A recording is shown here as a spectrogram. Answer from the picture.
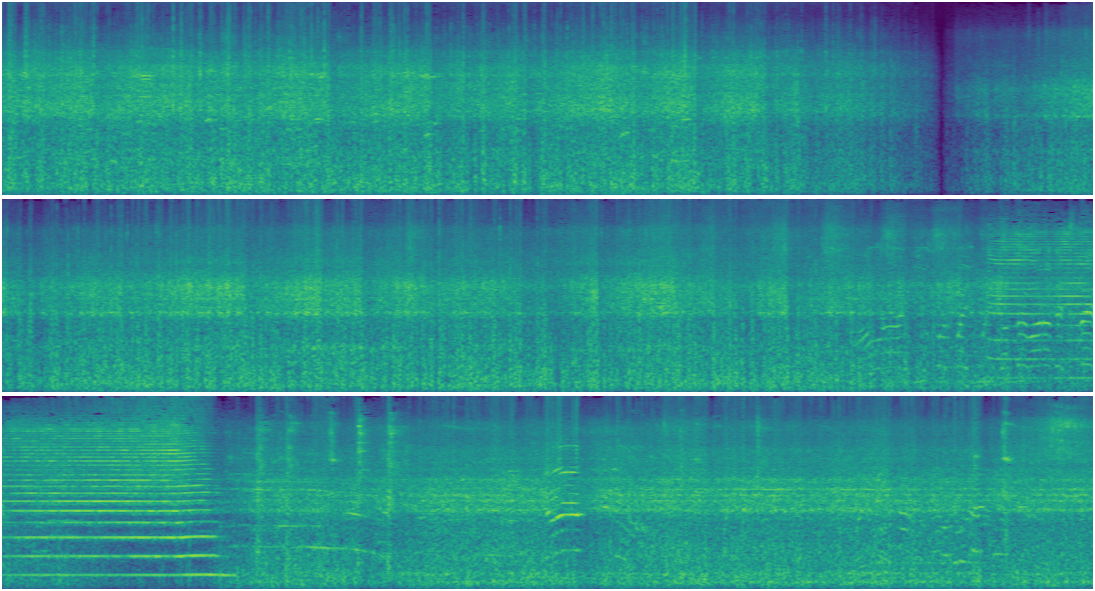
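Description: Steady running noise of the Amrit Bharat Express at speed, heard from an open door, with a brief drop in level about nine seconds in. About two-thirds of the way through, a train horn sounds for about three seconds and cuts off sharply.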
